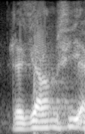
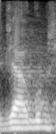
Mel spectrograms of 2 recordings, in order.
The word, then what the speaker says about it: Rajamsi: Rajamsi actually. Rajagumsi is a Vedic pronunciation.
